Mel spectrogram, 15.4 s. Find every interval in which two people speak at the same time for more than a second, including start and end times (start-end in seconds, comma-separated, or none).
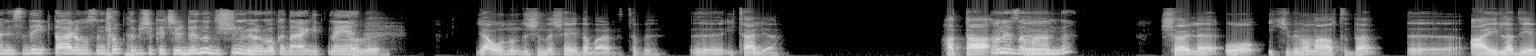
none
